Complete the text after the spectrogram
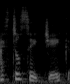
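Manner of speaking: acted muttering. Retelling how a book chapter ends with Mike, imitating him muttering. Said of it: "Mike just muttering".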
